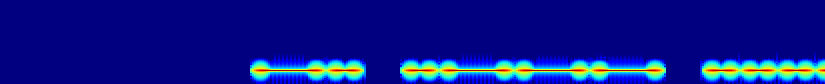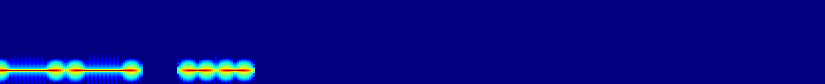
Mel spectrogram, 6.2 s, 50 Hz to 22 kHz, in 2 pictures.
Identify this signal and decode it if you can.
Morse code, heard as a keyed tone, about 17 wpm, 700 Hz. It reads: NJ3I
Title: USA Call Signs - 4 Characters - Repeated 2x - 17wpm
